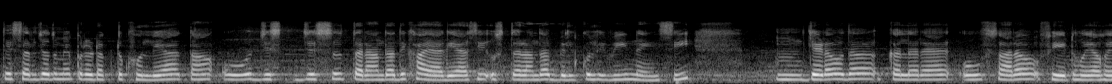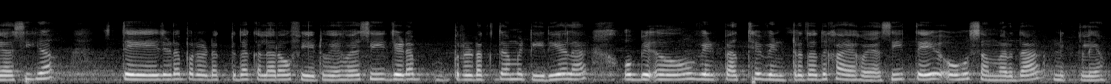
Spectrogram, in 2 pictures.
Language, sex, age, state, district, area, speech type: Punjabi, female, 18-30, Punjab, Fatehgarh Sahib, rural, spontaneous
